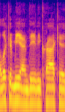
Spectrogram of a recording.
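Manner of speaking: ordinary delivery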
